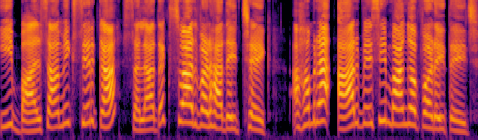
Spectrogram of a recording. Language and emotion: Maithili, happy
